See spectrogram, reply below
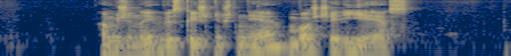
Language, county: Lithuanian, Vilnius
